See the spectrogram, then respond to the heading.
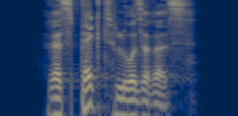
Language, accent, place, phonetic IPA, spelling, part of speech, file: German, Germany, Berlin, [ʁeˈspɛktloːzəʁəs], respektloseres, adjective, De-respektloseres.ogg
- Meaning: strong/mixed nominative/accusative neuter singular comparative degree of respektlos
